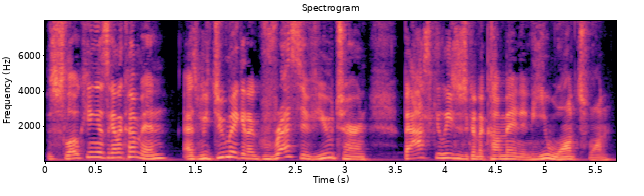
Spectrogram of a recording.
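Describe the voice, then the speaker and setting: Stream commentator, casual live play-by-play, slangy, excitable, mid-range voice, faint background music. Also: a little fast. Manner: excitable, slangy, voice jumps high when thrilled. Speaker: streamer commentating a video game league.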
